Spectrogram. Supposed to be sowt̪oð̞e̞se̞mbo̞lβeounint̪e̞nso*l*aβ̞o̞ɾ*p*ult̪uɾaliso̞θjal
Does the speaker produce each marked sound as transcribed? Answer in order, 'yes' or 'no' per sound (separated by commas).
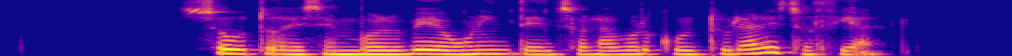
yes, no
